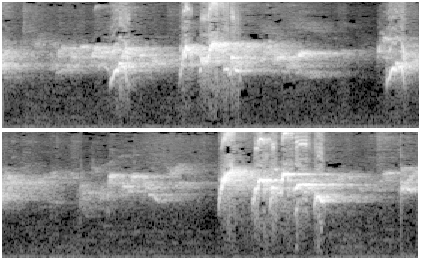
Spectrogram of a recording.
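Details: Red-whiskered bulbul in a heated singing contest, delivering bursts of rich warbling phrases separated by short pauses, each opening with a sharp click-like onset, over a faint low hum.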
